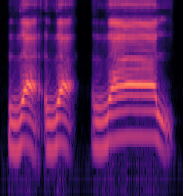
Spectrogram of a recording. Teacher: একেবারে নরম করে উচ্চারণ করতে হবে, হ্যাঁ। জিহ্বার আগা দাঁতের আগা একসাথে লাগবে,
